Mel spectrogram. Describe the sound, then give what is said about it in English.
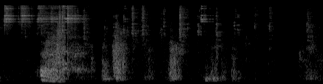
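A dog whimpers and whines in a series of short, high-pitched bursts, fairly loud, with a longer sliding whine near the start and no one talking. “He's taking a break for his dog right now. This is a doggy break.”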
